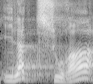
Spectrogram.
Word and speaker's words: Ilan-ṣura: encore dingir la tsura qui montre que le nom pouvait se prononcer ilats tsura avec une assimilation du n o tsadé.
